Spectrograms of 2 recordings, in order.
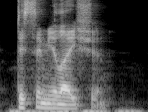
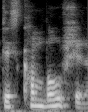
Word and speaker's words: Dissimulation: Today's album is KSI Dissimulation. We're joined today by Aidan, KSI, myself Denver, Joe, I didn't know you pronounced it dissimulation.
